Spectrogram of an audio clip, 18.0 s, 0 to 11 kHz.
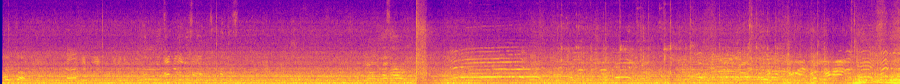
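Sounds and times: crowd voices: 0.0 - 18.0
engine running: 0.0 - 18.0
sharp crack: 8.3 - 8.8.

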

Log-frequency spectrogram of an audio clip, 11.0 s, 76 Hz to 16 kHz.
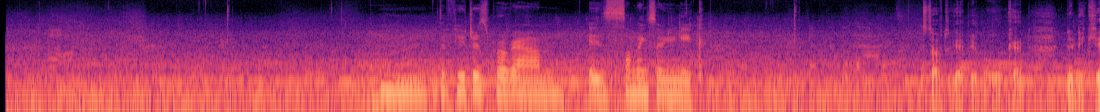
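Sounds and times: sustained low musical notes: 1.0 - 11.0.

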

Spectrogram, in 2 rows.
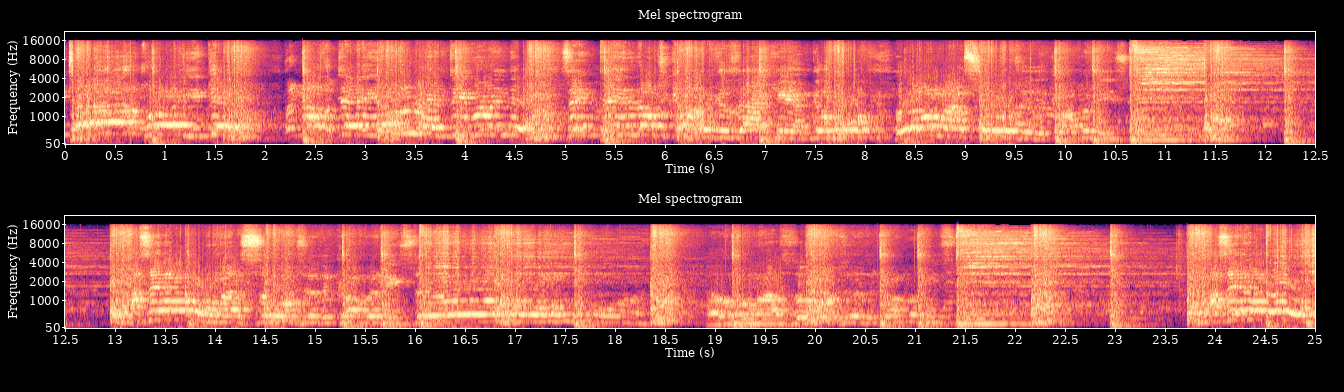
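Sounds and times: live rock band playing: 0.0 - 25.0
man singing: 0.0 - 25.0.

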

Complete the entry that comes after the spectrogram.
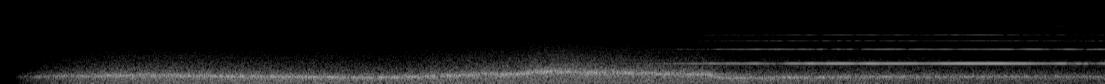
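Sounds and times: wind-like noisy drone: 0.2 - 11.0.

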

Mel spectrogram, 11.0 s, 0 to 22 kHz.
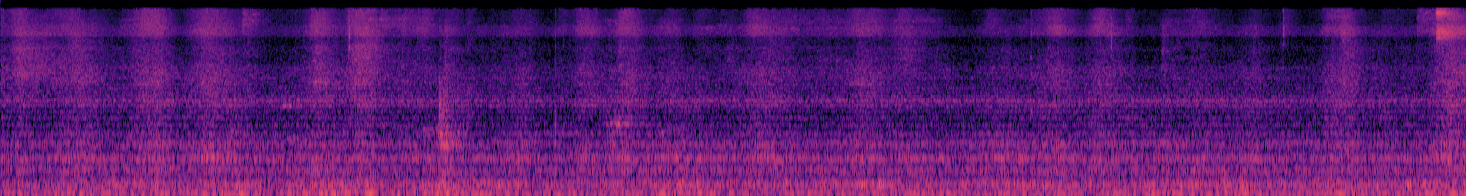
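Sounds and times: train rumbling on track: 0.0 - 11.0.

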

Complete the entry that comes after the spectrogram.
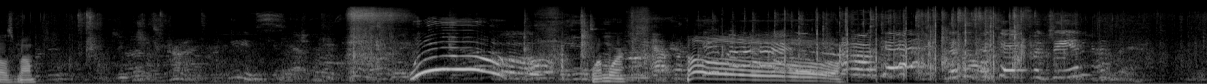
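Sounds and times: person cheering woo: 4.1 - 5.4.

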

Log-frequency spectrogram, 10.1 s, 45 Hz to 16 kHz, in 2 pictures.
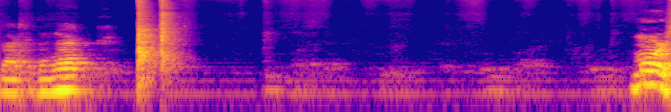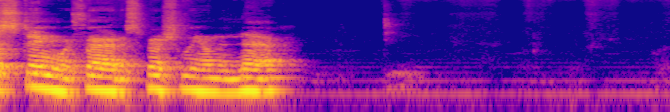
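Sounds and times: wet hands slapping face: 1.0 - 1.5.

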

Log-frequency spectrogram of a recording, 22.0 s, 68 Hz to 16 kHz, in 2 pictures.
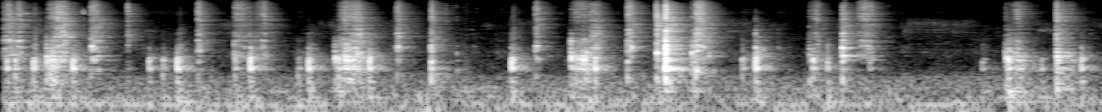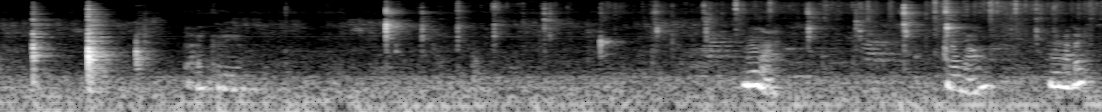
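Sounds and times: metal spatula scraping frying pan: 0.0 - 1.2, 1.8 - 4.5, 5.2 - 7.4, 8.1 - 8.9, 10.0 - 10.8.

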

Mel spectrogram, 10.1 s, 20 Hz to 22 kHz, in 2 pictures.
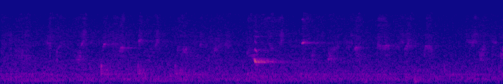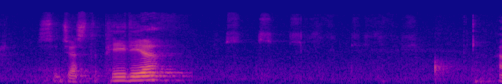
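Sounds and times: marker squeaking on whiteboard: 0.0 - 5.6, 7.2 - 9.6.

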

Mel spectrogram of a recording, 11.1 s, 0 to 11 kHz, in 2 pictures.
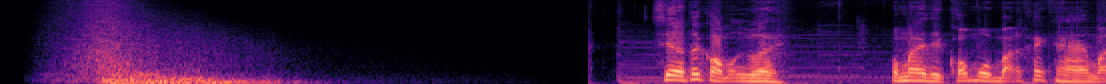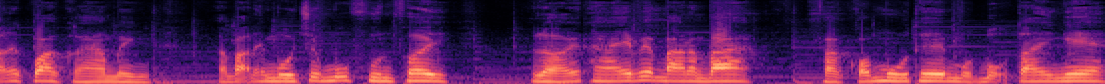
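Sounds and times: whoosh with low rumble: 0.2 - 1.7.

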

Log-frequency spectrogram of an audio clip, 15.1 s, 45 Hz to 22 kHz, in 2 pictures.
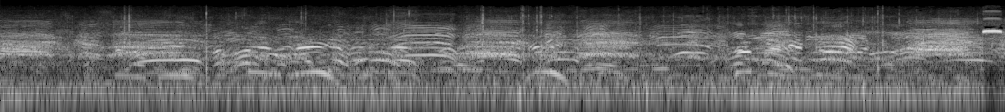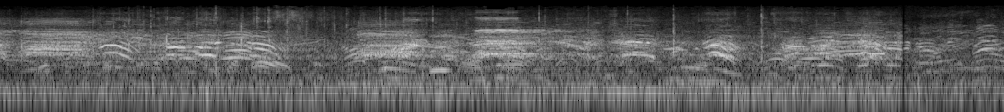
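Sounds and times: crowd yelling: 0.0 - 15.0.

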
